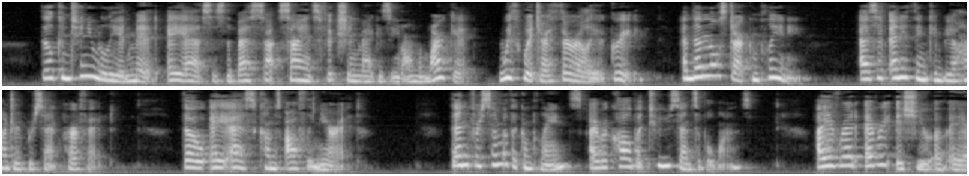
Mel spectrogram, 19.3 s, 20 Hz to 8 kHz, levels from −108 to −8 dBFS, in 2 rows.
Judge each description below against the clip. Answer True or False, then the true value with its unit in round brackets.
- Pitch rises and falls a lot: True (5.9 semitones)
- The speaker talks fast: False (175 wpm)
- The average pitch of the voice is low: False (255 Hz)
